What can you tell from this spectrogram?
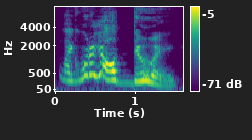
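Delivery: high, slow, startled demand; mock confusion at a voice from nowhere; a hammed-up who said that; retold shocked outburst. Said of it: "I was like".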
